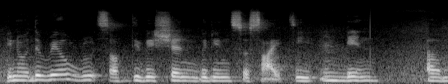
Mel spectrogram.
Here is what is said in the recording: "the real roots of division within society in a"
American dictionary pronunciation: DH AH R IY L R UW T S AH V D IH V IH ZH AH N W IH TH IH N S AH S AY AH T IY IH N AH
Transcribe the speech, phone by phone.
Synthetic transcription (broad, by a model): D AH R IY L R UW T S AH F D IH V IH SH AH N W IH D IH N S AH S AY AH T IY IH N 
